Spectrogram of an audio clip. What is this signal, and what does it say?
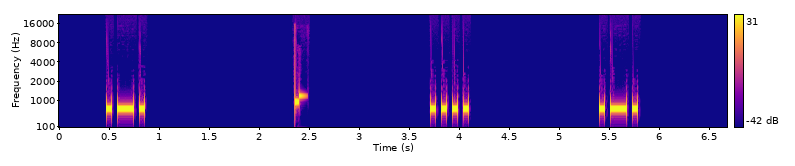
Morse code, heard as a keyed tone, about 22 wpm, spaced as for 6 wpm, 700 Hz. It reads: R HR
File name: Top 90 QSO Elements - 8x Character Spacing - 22wpm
